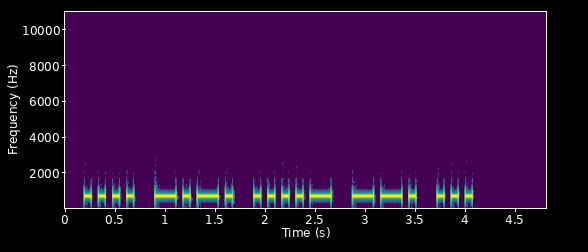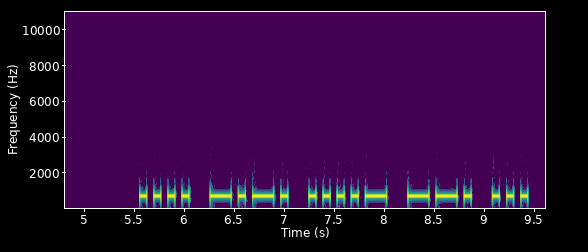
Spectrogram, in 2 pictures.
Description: Morse code, heard as a keyed tone, about 17 wpm, 700 Hz. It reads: HC4GS HC4GS
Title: DXCC-100 Call Signs - 5 Characters - Repeated 3x - 17wpm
